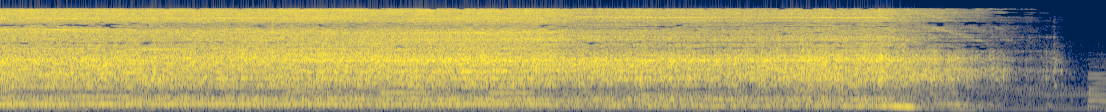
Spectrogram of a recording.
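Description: Electric countertop blender running at speed, liquefying apple chunks and water into juice. About four and a half seconds in it is switched off, and the motor whine falls in pitch as the blades spin down.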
